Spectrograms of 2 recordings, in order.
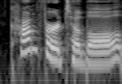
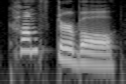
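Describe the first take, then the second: First: The word is said with four syllables. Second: The word is said with three syllables. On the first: "Instead of having four syllables" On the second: "the word actually has three syllables"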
